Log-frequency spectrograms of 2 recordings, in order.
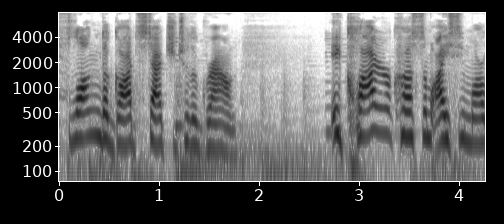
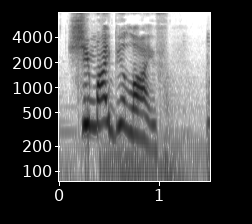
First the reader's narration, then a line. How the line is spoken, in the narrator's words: I said desperately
